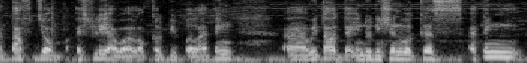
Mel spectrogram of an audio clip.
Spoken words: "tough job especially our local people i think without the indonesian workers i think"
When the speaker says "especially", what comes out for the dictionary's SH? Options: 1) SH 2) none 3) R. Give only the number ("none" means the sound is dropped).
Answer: 2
